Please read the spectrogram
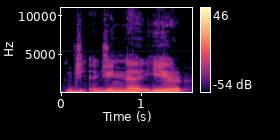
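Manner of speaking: normal talking voice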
